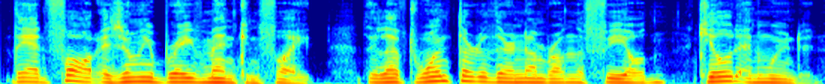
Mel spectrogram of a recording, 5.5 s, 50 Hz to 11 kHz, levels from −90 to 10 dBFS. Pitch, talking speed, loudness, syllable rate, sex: 145 Hz, 240 wpm, -15 LUFS, 5.8 syllables/s, male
